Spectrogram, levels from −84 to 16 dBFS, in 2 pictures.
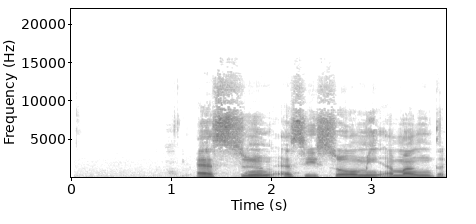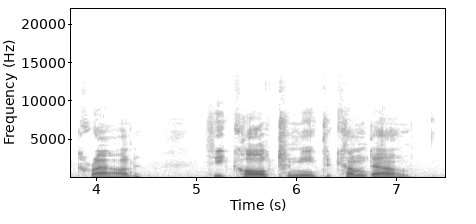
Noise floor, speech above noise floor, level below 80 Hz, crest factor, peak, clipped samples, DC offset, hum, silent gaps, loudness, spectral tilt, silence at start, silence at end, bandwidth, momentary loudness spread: -69 dBFS; 37 dB; -64 dBFS; 22 dB; -12 dBFS; under 0.1%; under 0.1%; none; none; -33 LUFS; -4 dB/octave; 1.25 s; 0.35 s; 15 kHz; 11 LU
